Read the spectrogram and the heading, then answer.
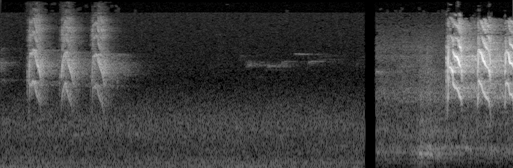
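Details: Rose-ringed parakeet: three quick harsh screeches, a quiet gap, then a louder, shrill burst of rapid squawks.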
